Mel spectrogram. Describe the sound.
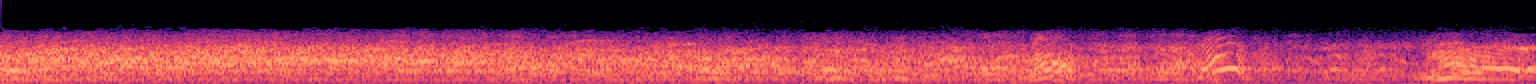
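A hypnotized man's voice imitates a big, brown Airedale dog, yapping and barking in a rapid, continuous stream of rough, excited yelps, loud, with sharper rising barks toward the end.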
